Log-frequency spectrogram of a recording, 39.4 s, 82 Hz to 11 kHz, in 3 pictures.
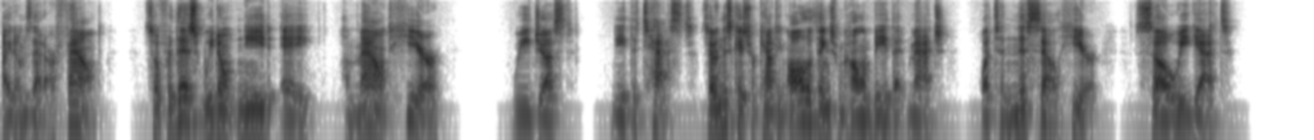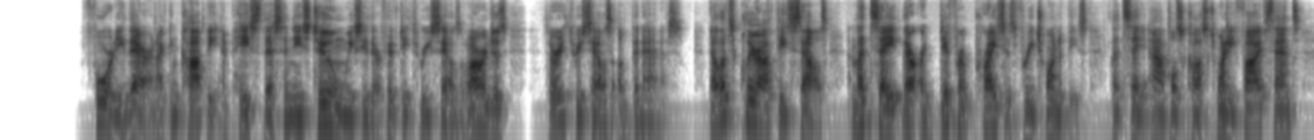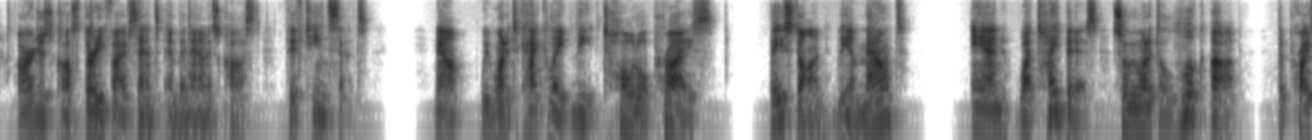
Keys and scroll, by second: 3.0 BackSpace, 4.9-6.1 typing, 12.0 Return, 14.6 super+c, 15.0 super+v, 20.7 BackSpace, 24.5-29.1 typing, 29.3 Return, 31.9 super+a, 32.6 shift+super+a, 32.7-33.9 typing.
